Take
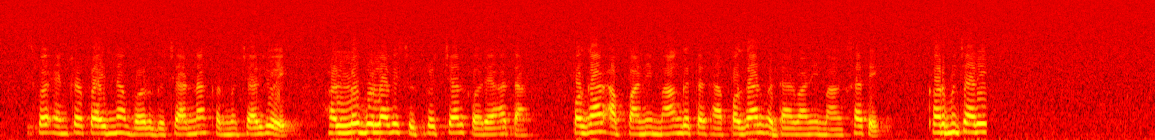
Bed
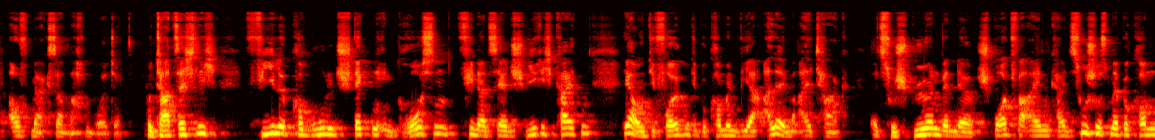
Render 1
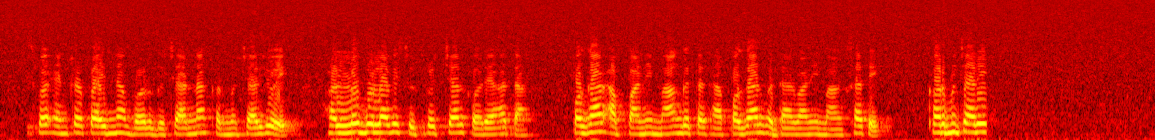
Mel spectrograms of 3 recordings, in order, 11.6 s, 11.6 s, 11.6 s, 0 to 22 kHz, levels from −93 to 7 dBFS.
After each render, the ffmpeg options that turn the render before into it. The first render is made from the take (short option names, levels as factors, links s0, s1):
-af "afftdn=nr=7:nf=-38"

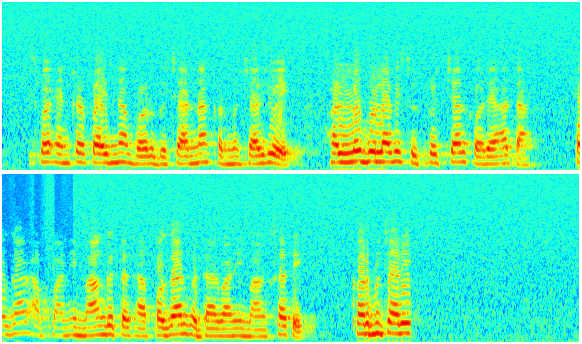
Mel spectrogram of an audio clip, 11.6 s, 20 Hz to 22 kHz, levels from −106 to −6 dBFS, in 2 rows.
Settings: -filter_complex "[0:a]asettb=1/sr,asplit=3[s0][s1][s2];[s0]atrim=end=5.774[s3];[s1]atrim=start=5.77:end=6.49,asetpts=PTS-STARTPTS,afade=t=in:d=0.004:c=qsin,afade=t=out:st=0.716:d=0.004:c=qsin,acompressor=threshold=0.0355:ratio=4:attack=3.2:release=140:knee=1:detection=peak[s4];[s2]atrim=start=6.486[s5];[s3][s4]acrossfade=d=0.004:c1=hsin:c2=qsin[s6];[s6][s5]acrossfade=d=0.004:c1=qsin:c2=hsin"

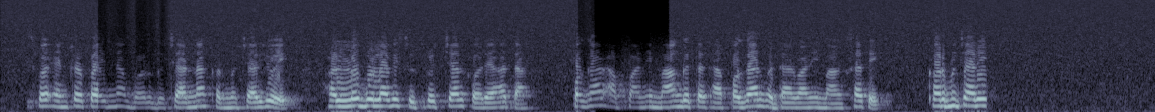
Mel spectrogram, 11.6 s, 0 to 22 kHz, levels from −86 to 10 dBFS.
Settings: -filter_complex "[0:a]asettb=1/sr,asplit=3[s0][s1][s2];[s0]atrim=end=0.974[s3];[s1]atrim=start=0.97:end=1.73,asetpts=PTS-STARTPTS,afade=t=in:d=0.004:c=qsin,afade=t=out:st=0.756:d=0.004:c=qsin,acompressor=threshold=0.0316:ratio=8:attack=3.2:release=140:knee=1:detection=peak[s4];[s2]atrim=start=1.726[s5];[s3][s4]acrossfade=d=0.004:c1=hsin:c2=qsin[s6];[s6][s5]acrossfade=d=0.004:c1=qsin:c2=hsin,asplit=3[s7][s8][s9];[s7]afade=t=out:st=5.93:d=0.02[s10];[s8]highpass=170,lowpass=2000,afade=t=in:st=5.93:d=0.02,afade=t=out:st=6.68:d=0.02[s11];[s9]afade=t=in:st=6.68:d=0.02[s12];[s10][s11][s12]amix=inputs=3:normalize=0"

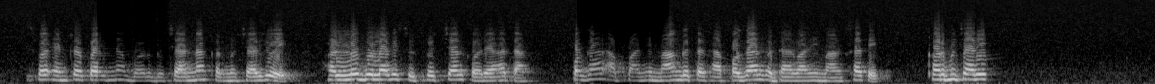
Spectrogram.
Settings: -filter_complex "[0:a]flanger=delay=2.9:depth=9.2:regen=-87:speed=0.46:shape=sinusoidal,asplit=2[s0][s1];[s1]adynamicsmooth=sensitivity=6.5:basefreq=800,volume=1.12[s2];[s0][s2]amix=inputs=2:normalize=0"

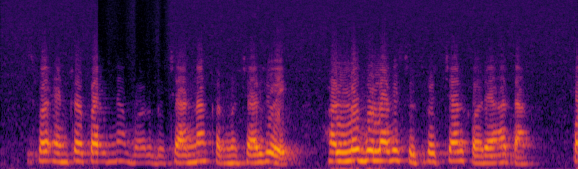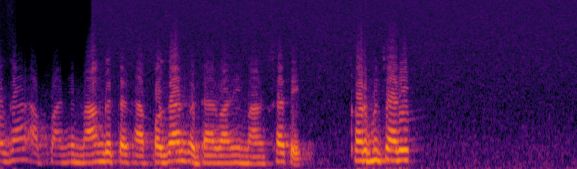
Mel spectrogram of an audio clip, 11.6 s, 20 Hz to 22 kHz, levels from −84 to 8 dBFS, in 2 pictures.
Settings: -af "volume=1.19"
